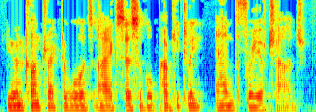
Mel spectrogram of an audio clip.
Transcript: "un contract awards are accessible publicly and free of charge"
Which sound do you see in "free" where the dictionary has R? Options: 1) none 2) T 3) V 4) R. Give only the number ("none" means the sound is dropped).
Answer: 4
